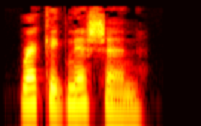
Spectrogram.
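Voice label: "scandal", American; recognition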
